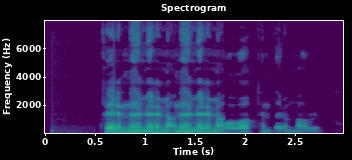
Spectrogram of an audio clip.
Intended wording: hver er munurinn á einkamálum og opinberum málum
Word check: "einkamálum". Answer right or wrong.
wrong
